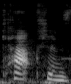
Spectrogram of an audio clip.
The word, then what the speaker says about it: captions: Cap. Shun. Yeah. Shun. The ti says the shh sound.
